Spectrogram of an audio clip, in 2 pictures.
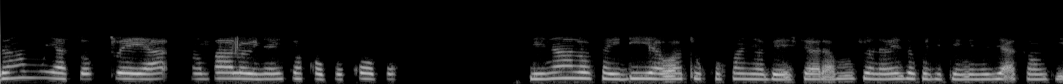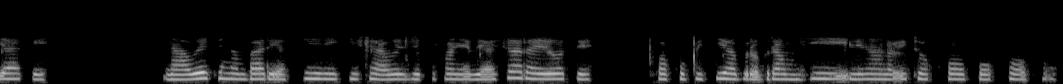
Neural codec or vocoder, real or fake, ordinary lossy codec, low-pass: none; real; Opus, 16 kbps; 3.6 kHz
